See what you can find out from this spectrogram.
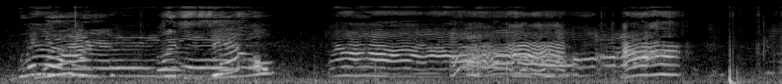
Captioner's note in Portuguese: all scream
